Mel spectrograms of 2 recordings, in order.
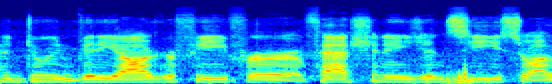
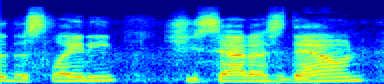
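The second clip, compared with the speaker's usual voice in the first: normal talking voice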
